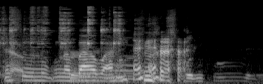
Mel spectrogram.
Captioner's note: laughs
